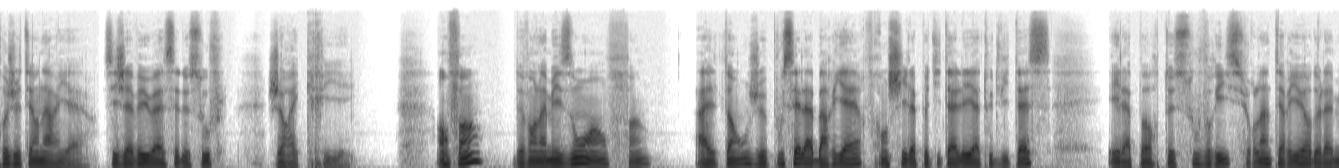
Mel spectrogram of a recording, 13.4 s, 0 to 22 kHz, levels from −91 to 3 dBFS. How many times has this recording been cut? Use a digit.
1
